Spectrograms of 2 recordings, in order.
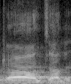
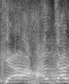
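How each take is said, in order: First: The greeting sounds relaxed and casual. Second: The greeting sounds hearty and warm.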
